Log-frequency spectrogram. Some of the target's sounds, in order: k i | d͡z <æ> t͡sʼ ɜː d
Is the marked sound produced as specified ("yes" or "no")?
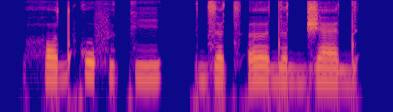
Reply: no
